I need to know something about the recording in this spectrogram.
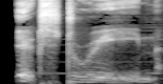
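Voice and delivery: dramatic, deep movie-trailer announcer voice. Producer suggests how the show's title should be announced: movie trailer guy voice. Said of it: "say that like a movie trailer guy".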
